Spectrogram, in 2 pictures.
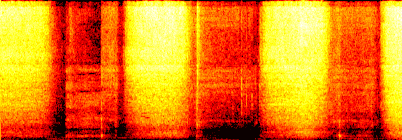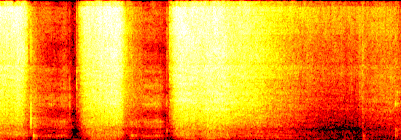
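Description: A series of loud hissing bursts of air, roughly one a second. The last burst is longer and fades away.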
